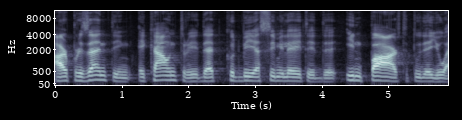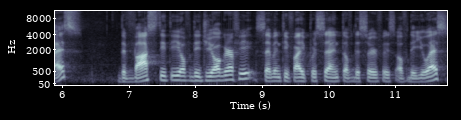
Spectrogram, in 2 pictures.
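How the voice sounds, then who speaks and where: A man with an Italian accent speaks at a fairly slow pace and medium pitch with ordinary pitch variation and a bright, sharp tone, in a very clean recording with a silent background. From Italy. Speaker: telecom executive. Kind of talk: conference talk. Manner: hesitant, many fillers.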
